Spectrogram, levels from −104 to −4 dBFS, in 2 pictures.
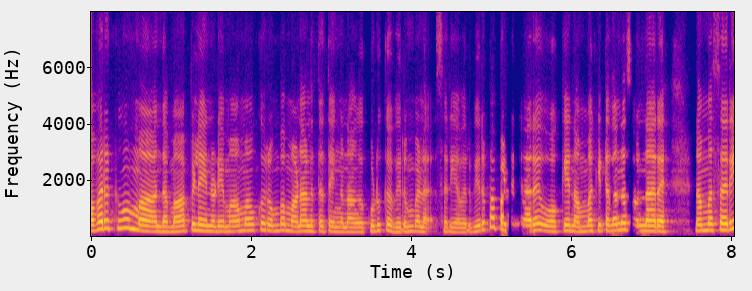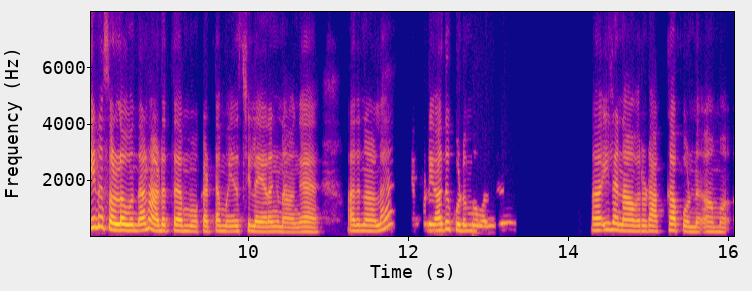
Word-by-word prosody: அவருக்கும் 285 +5 +4
மா 200 - +6
அந்த 175 0 0
மாப்பிள்ளைன்னுடைய 190 0 +1
மாமாவுக்கும் 215 +4 -1
ரொம்ப 200 +3 -4
மன 180 +1 +1
அழுத்த 185 -1 -3
எங்க 170 0 -5
நாங்க 160 0 -2
குடுக்க 210 +3 -2
விரும்பல. 175 +2 -3 0.2
சரி 170 -1 -7
அவரு 155 0 -6
விருப்பப்பட்டுட்டாரு, 220 - 0 0.2
ஓகே 180 +3 -1
நம்ம 180 +3 0
கிட்ட 205 0 +1
தானே 240 +3 +2
சொன்னாரு. 190 -1 +4 0.4
நம்ம 220 +2 +2
சரின்னு 285 +10 +4
சொல்லவும் 215 -3 +7
தான 220 - +3
அடுத்த, 205 0 +2
மு 185 - -3
கட்ட 185 +1 -2
முயற்சியில 185 0 -2
இறங்குனாங்க. 170 -2 -3 0.6
அதனால 200 -1 -1 0.4
எப்டியாவது 215 +4 0
குடும்பம் 205 -2 -1
வந்து 380 - -8 1.2
ஆ. - - +4
இல்ல 240 0 0
நான் 200 -1 +2
அவரோட 190 +1 -3
அக்கா 215 +4 0
பொண்ணு. 170 -2 -4
ஆமா. 170 -1 -7
195 Hz, 150 wpm, -19 LUFS, 180-215 Hz, 1.2 s, சொல்லவும்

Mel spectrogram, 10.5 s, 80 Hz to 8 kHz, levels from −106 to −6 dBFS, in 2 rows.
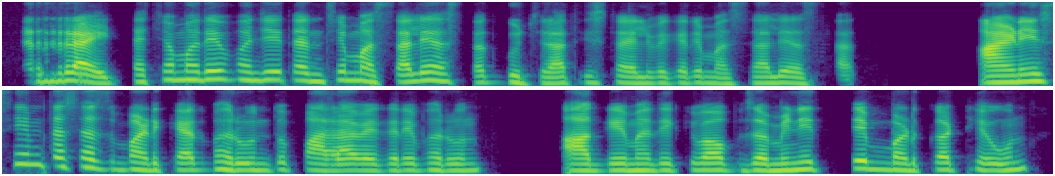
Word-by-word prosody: Right 200 -5 +5
त्याच्यामध्ये 245 +6 0
म्हणजे 245 -1 -2
त्यांचे 225 0 -1
मसाले 215 -1 +1
असतात, 190 -5 -3
गुजराती 160 0 -4
स्टाईल 160 -1 -4
वगैरे 165 +1 -6
मसाले 160 +2 -5
असतात. 150 -3 -8 0.6
आणि 180 +4 +7
सेम 340 - -5
तसंच 255 -6 -1
मडक्यात 185 -1 +2
भरून, 185 -3 -1
तो 195 - -7
पाला 175 -2 +2
वगैरे 175 +1 -3
भरून 180 -1 -4 0.5
आगेमध्ये 180 +1 0
किंवा 185 +2 +1
जमिनीत 180 +3 +2 0.2
ते 225 - +6
मडकं 195 -2 -1
ठेवून, 185 +2 -2
185 Hz, 150 wpm, -23 LUFS, 175-205 Hz, 0.6 s, आणि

